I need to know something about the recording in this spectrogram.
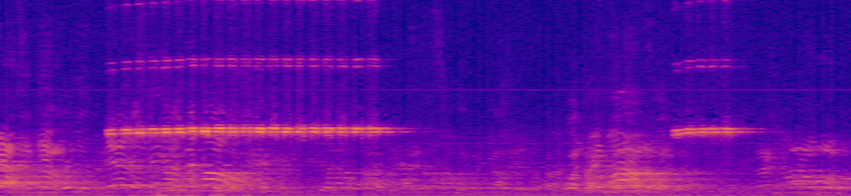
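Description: A referee's whistle blows in long shrill blasts.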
